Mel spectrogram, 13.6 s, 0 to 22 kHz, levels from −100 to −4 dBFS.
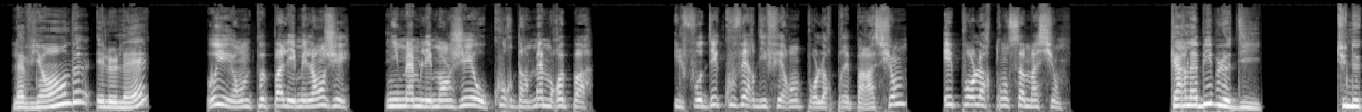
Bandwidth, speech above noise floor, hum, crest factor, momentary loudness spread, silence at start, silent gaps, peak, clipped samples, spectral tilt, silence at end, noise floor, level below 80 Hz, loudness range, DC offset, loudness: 18.5 kHz; 69 dB; none; 16 dB; 12 LU; 0.15 s; none; 0 dBFS; under 0.1%; -4.5 dB/octave; 0 s; -85 dBFS; -50 dBFS; 6 LU; under 0.1%; -16 LUFS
